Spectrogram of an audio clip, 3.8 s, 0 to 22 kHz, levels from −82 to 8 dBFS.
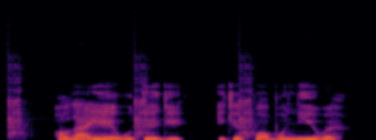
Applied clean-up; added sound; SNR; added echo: none; Tools; 17 dB; none.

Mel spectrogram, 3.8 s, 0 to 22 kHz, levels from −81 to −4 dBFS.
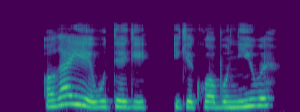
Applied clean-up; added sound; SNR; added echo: none; none; none; none.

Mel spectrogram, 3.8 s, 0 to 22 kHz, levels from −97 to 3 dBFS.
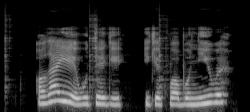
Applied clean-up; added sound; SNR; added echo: neural mask model RNNoise.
